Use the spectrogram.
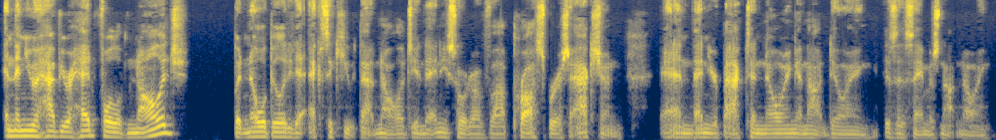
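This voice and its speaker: A man's voice: sits low, fairly even intonation, a little fast, gravelly, darkish tone, husky, dry recording. A man talking as a coach guest in a casual interview, earnest, repeating his key sayings and dropping "man" and "you know" as he goes. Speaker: business and life coach guest.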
